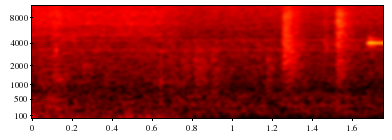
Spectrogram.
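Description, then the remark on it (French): A faint, steady air conditioner hum drones low in the background, broken by a couple of soft hissing bursts and a brief high-pitched whine at the very end. No one speaks. “voilà, c'est la clim.”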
